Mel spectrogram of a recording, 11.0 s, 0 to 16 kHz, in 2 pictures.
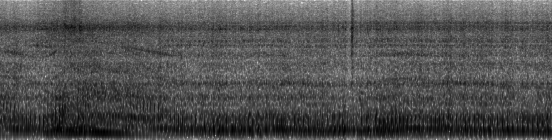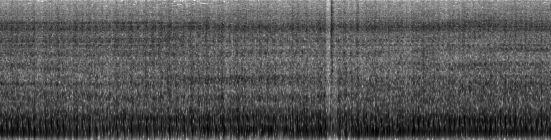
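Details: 1983 Honda Goldwing Aspencade project engine running for the first time, started on full choke, throttle held wide open: catches, revs hard, then settles to a ragged idle that hunts and stumbles; rough running, fuelling suspected, not confirmed.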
